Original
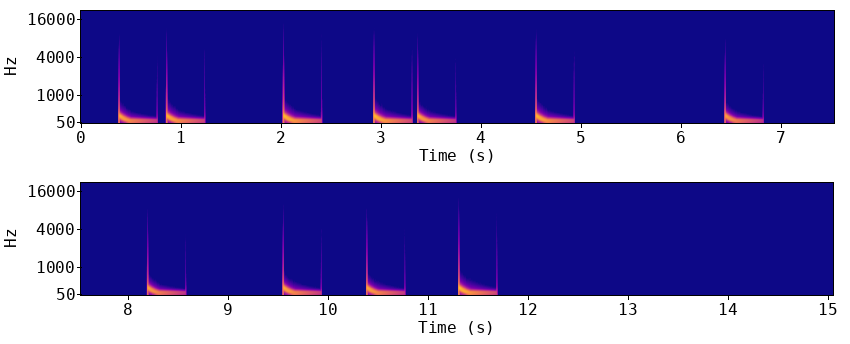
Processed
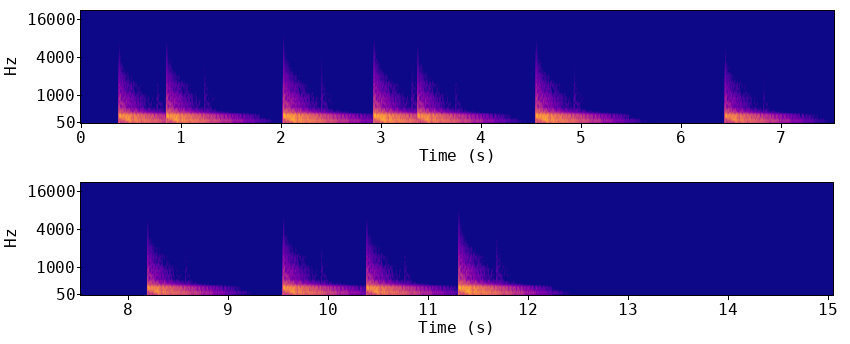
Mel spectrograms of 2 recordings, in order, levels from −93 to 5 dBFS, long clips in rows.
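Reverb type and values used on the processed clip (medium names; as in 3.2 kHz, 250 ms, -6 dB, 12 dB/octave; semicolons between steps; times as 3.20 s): FDN reverb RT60 0.56 s, low-frequency decay 1.4×, high-frequency decay 0.5×, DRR -2.5 dB; trim -6.5 dB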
